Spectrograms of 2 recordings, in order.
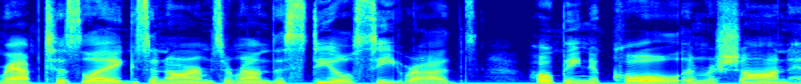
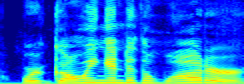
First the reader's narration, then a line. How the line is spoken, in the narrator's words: he shouted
